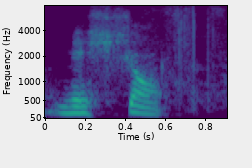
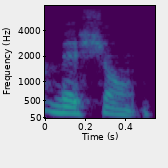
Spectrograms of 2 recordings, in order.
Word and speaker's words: méchante: And we pronounce the T in méchante to show that it's feminine.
